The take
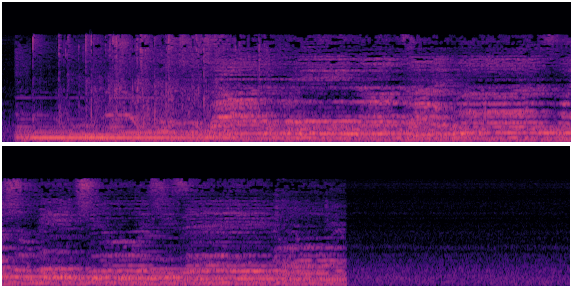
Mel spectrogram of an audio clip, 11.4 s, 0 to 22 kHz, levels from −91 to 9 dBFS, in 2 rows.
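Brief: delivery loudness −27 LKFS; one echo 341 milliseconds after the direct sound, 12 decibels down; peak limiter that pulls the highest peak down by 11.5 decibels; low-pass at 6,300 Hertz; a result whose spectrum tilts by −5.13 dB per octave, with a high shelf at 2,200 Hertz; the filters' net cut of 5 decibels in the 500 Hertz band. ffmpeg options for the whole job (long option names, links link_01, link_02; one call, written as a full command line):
ffmpeg -i in.wav -af "lowpass=6300,equalizer=frequency=500:width_type=o:gain=-6.5,highshelf=frequency=2200:gain=5.5,alimiter=level_in=4dB:limit=-24dB:level=0:latency=1,volume=-4dB,aecho=1:1:341:0.251,volume=9.5dB" out.wav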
